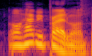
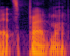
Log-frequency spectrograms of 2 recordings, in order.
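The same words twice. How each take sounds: First: Bright, higher festive wish; cheery greeting. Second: Said in the usual way. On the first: Acted. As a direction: sing out a happy holiday greeting.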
